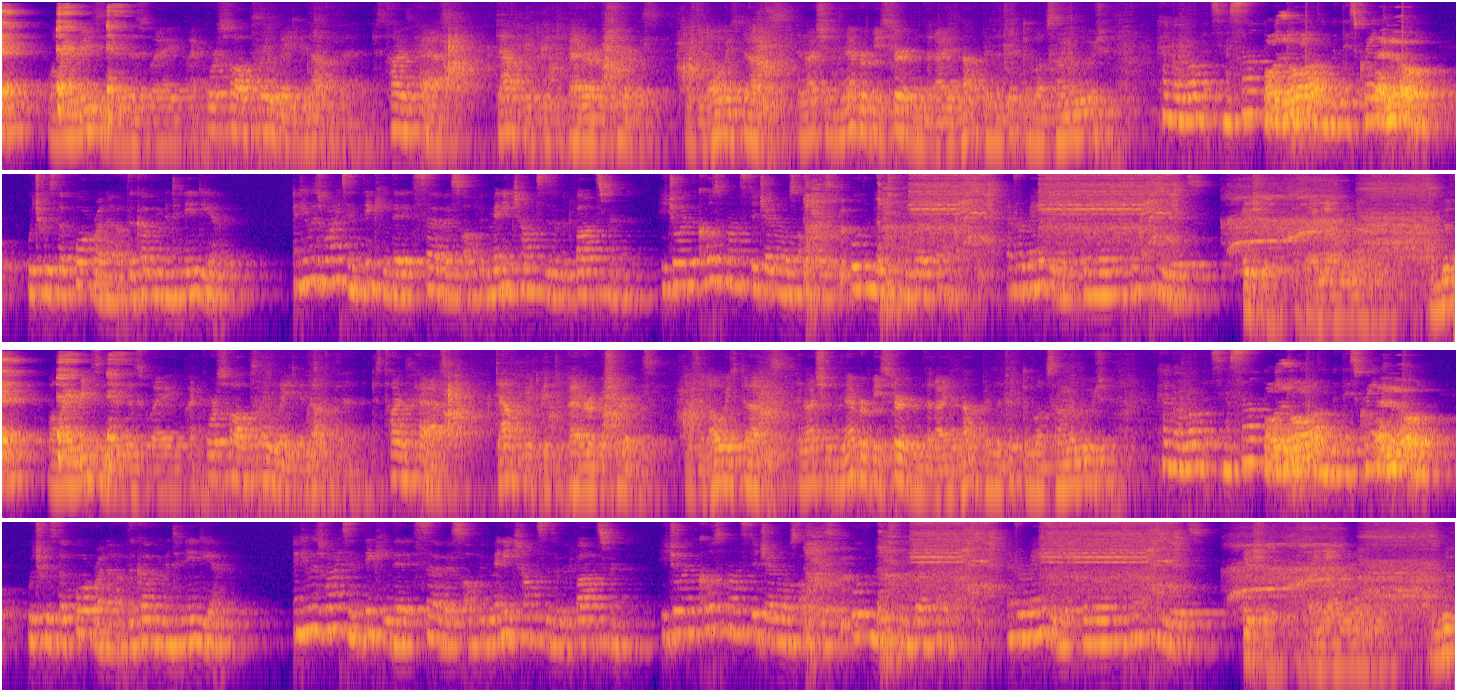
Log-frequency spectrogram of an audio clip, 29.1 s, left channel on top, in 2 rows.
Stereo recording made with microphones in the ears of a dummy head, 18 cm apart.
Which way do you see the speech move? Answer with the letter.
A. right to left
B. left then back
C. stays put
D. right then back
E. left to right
A.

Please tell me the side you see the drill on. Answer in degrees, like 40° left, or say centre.
70° left.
